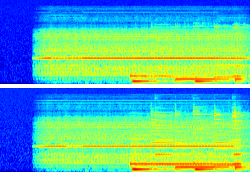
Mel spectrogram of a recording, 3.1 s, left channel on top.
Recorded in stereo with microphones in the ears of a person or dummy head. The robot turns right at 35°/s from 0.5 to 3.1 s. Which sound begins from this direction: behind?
A guitar, at 1.6 s.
